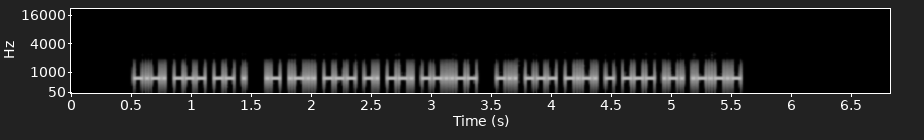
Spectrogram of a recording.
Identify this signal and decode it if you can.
Morse code, heard as a keyed tone, about 50 wpm, 700 Hz. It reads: COME ALONG, DOCTOR.
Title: Sentences from Top 1500 Words 50wpm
